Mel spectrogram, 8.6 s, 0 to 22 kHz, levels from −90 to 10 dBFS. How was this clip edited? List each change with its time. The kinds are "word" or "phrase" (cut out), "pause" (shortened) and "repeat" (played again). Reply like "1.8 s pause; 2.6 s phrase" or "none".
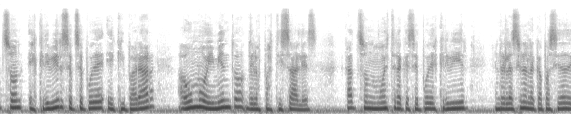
1.1 s repeat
